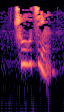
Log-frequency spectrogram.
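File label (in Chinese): "出境", Mandarin Chinese; hsk; chinese-flashcards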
